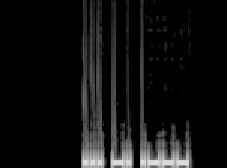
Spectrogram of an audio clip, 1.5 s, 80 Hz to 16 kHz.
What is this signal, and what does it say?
Morse code, heard as a keyed tone, about 50 wpm, 700 Hz. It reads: SNJ
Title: ARRL Sections 50wpm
